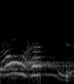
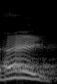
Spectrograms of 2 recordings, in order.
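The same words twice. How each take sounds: First: "Oh, hey." lifted much higher, friendly, no gruffness; gruff gone. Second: Loud, gruff retold shout of "Hey!". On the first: Retold or imitated. Uncle realizes the stranger is his niece's friend, friendly high greeting. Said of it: "the gruff was gone from his voice". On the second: Uncle catches a stranger in his backyard, gruff loud call. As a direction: bark it like a startled landowner catching a stranger. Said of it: "a voice from behind me that was kind of gruff".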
